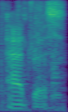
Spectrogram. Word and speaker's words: address: live Y and there the stress is on the first syllable address right perfect very good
